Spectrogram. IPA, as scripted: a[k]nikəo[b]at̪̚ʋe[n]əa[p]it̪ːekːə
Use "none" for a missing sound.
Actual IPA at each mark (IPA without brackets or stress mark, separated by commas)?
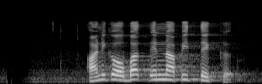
none, b, nː, p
